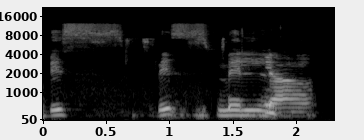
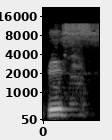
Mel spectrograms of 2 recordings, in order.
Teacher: और सीन में सीटी जैसी आवाज आती है, जैसे हम पढ़ते हैं बिस्मिल्लाह, पढ़ते हैं बिस, सीन में आवाज आती है ना?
